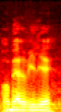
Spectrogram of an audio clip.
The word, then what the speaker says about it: Aubervilliers: A question I've been wanting to ask you all season, pronounce your hometown for us. Aubervilliers. Okay, there you go. That's how you pronounce it.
